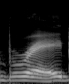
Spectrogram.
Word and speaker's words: Brae: B-R-A-E, pronounced Bra. Wait, I have to get through this. I know it sounds like bra, but I love it. My husband says I could name her Bray, B-R-E-Y, and spell it B-R-A-E, but I don't know.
